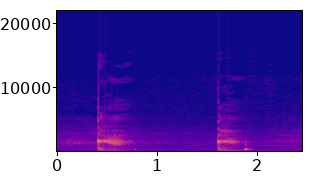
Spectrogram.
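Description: Two sharp coughs about a second apart, the second trailing into a brief throat-clearing rasp, close to the microphone against a quiet background with no talking.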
